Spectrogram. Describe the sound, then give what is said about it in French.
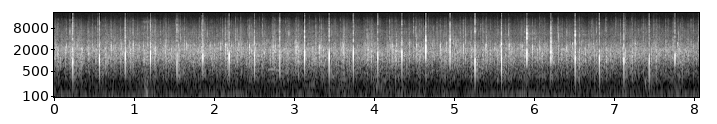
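An audience applauds with dense, steady clapping that settles into a fairly regular rhythm of sharp claps over a continuous patter. The applause stays moderately soft throughout, with no voices heard. “Et bien, s'applaudit.”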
